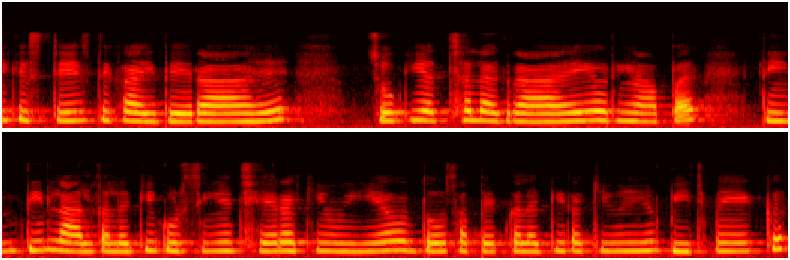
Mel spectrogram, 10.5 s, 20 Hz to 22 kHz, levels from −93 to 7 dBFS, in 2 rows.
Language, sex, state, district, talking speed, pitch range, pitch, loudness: Hindi, female, Maharashtra, Chandrapur, 205 wpm, 255-275 Hz, 265 Hz, -31 LUFS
